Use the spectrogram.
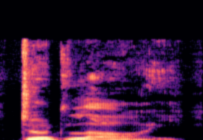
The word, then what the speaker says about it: Dudley: accent of our youths dude lie is a particularly broad black country pronunciation of Dudley it is yes yeah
